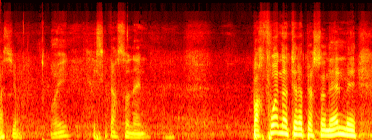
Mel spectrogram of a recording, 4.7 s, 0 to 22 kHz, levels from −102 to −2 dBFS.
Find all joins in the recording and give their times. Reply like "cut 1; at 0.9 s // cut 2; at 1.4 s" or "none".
cut 1; at 1.3 s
